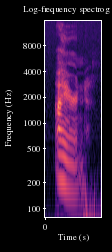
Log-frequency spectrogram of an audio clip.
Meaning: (noun) A common, inexpensive metal, silvery grey when untarnished, that rusts, is attracted by magnets, and is used in making steel: a chemical element having atomic number 26 and symbol Fe
- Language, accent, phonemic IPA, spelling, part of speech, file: English, General American, /ˈaɪ.ɚn/, iron, noun / adjective / verb, En-us-iron.ogg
